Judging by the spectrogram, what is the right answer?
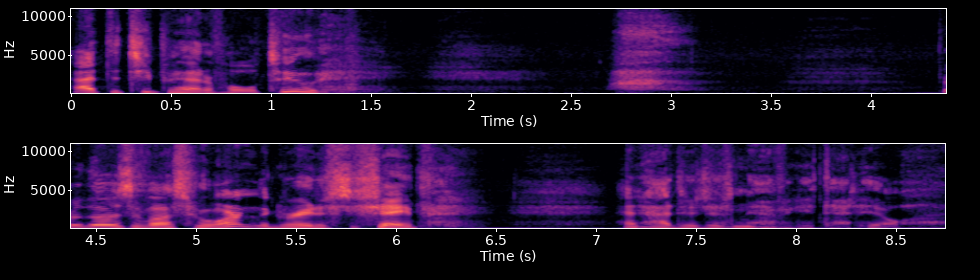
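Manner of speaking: out of breath, catching breath. At the second hole's tee after walking up a hill, out of breath. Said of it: "I gotta catch my breath".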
